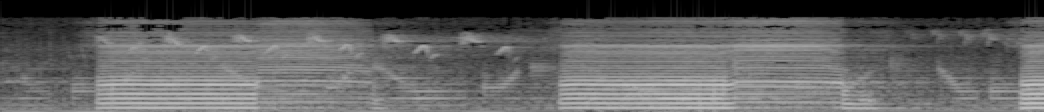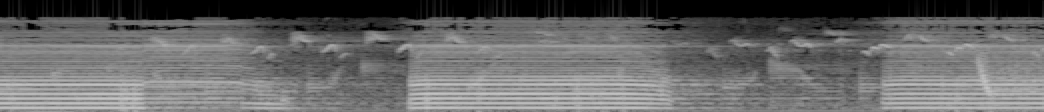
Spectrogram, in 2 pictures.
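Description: Harmonica played live through a microphone: held notes about a second long, each followed by a shorter lower note, repeating in phrases roughly every two seconds. Quick, high, bird-like chirping whistles run over it.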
